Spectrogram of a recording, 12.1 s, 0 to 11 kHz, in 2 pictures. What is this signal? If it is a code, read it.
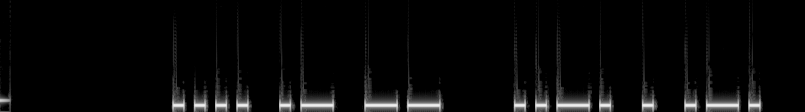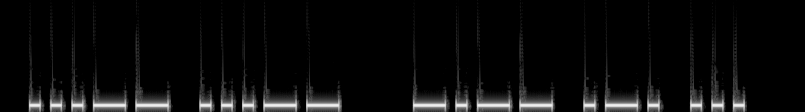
Morse code, heard as a keyed tone, about 16 wpm, 700 Hz. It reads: HAM FER 33 YRS
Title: Practice QSO - Exchange 3 - More Info - 15wpm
